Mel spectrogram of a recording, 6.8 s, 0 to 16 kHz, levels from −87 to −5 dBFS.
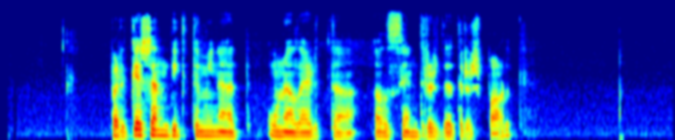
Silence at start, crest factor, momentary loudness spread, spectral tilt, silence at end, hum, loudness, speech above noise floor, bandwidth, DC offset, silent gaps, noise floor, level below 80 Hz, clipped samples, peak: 1.1 s; 24 dB; 10 LU; -5.5 dB/octave; 1.65 s; none; -24 LUFS; 43 dB; 11.5 kHz; under 0.1%; none; -67 dBFS; -64 dBFS; under 0.1%; 0 dBFS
